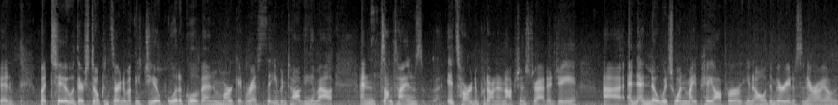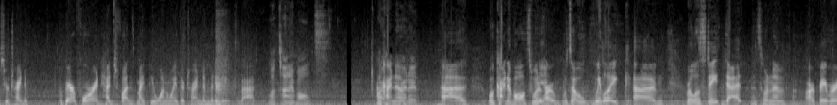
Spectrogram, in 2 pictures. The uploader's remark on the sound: Live From Miami Beach. From the iConnections Global Alts Conference in Miami Beach.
